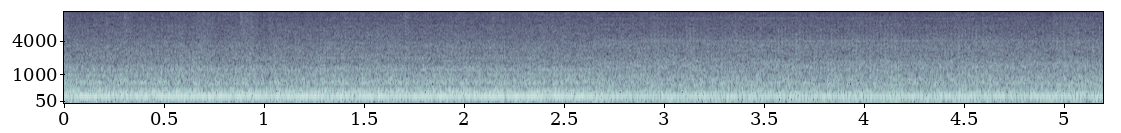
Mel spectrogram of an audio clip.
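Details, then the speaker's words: Circa-1991 ICP condenser, compressor previously would not start, after adding hard start kit (potential relay and start capacitor); steady even hum, constant low drone, no clatter or stalling: normal compressor run. "Yep. She took off. Hard start broke her free."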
